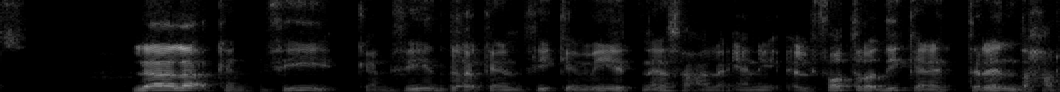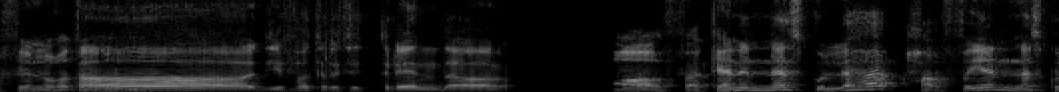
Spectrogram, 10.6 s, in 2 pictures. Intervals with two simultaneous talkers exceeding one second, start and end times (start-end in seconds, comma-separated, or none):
none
